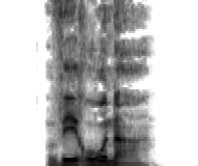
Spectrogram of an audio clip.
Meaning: a female given name
- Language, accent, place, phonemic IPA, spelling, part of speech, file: German, Germany, Berlin, /veˈʁoːna/, Verona, proper noun, De-Verona.ogg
